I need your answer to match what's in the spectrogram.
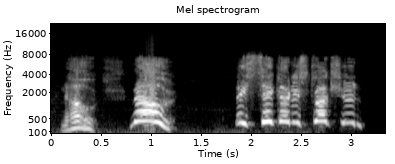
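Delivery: very loud, very high shout. A character whose mind is filled with another's horrible words, yelling out. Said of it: "He yells out".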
